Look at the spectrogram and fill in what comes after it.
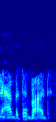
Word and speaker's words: Abbottabad: Abbott Abad. Abbott is like a British name. – Oh, it is like... – Yeah, so it's Abbott and then Abad, like, you know... – Abbott Abad.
